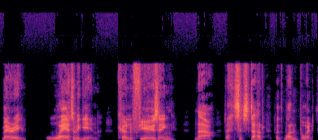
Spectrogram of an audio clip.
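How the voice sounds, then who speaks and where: Unhurried man co-hosting a podcast. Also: fairly low pitch, very animated, fairly bright tone, breathy edge. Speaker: podcast co-host. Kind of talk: discussion of old radio shows.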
